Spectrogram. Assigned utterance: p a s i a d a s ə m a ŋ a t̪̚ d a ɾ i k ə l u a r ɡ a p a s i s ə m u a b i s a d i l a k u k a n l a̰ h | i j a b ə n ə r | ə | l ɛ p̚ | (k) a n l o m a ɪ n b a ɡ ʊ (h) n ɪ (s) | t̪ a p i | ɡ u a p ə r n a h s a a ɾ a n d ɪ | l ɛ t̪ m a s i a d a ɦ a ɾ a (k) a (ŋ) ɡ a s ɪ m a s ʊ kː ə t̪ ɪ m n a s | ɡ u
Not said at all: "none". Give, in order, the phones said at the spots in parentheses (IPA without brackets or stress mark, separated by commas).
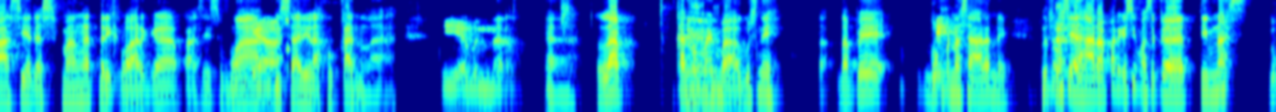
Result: k, s, h, p, n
